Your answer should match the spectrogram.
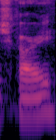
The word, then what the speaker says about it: Sha'Carri: So, speaking on Sha'carri Richardson, that's how you pronounce her name, right? Sha'carri?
